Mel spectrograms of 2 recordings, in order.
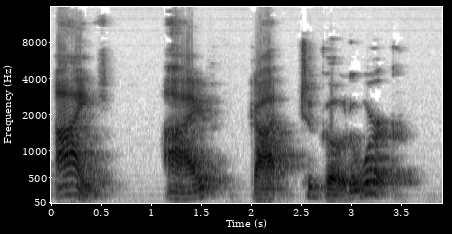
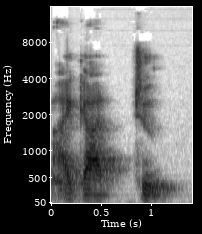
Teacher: but in America we don't pronounce the V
